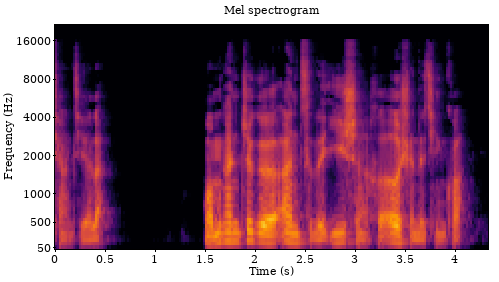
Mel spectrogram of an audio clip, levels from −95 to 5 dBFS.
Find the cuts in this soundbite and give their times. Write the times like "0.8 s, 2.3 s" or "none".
1.7 s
